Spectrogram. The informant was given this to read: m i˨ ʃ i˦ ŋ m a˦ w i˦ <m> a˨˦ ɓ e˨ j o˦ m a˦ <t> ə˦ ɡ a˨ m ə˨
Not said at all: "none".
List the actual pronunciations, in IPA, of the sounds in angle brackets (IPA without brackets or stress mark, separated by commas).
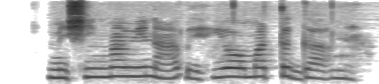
n, t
